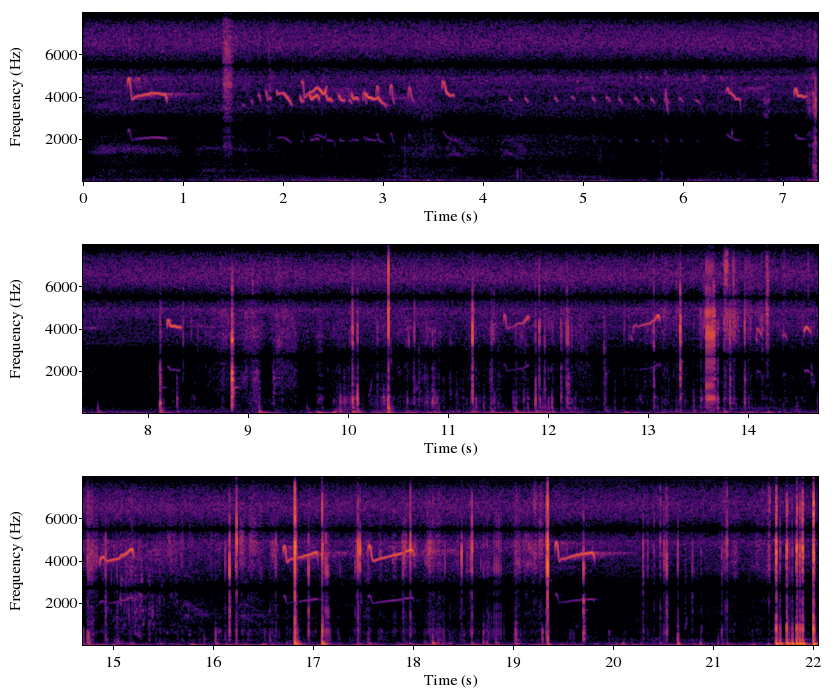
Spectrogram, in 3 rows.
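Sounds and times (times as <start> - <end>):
small birds chirping: 0.0 - 21.6.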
